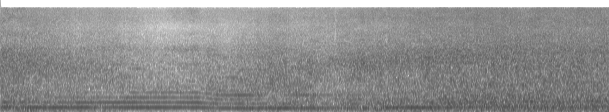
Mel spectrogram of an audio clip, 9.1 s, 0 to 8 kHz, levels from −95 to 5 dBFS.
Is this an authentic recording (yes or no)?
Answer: no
